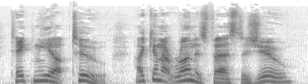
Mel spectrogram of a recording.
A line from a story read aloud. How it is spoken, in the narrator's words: cried the frog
